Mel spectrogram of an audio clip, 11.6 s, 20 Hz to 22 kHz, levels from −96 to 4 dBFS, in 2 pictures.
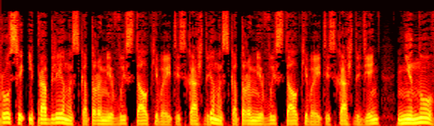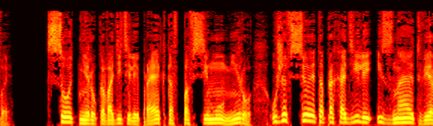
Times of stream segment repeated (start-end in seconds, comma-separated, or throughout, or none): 2.79-4.79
